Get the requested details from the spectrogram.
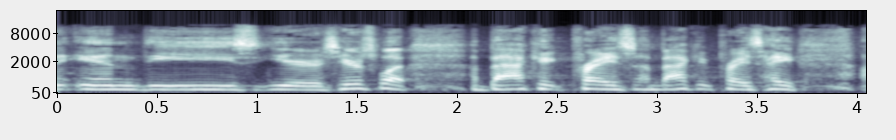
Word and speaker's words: Habakkuk: You got to say it like Habakkuk, you know, like you got tobacco in your mouth, Habakkuk, you know.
